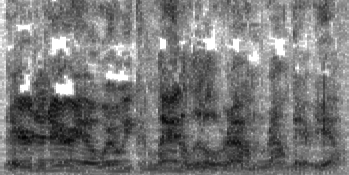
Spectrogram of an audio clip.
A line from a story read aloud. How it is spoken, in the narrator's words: he yelled over the dying roar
